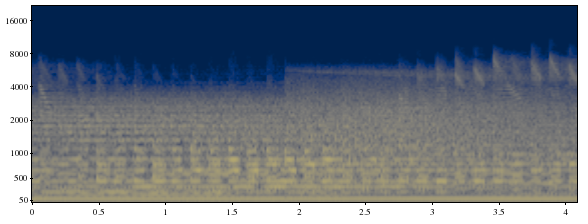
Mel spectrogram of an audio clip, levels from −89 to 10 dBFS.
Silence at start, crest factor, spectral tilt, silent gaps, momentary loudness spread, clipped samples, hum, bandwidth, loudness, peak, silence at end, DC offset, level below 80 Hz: 0 s; 14 dB; -6.5 dB/octave; none; 3 LU; under 0.1%; none; 7.8 kHz; -20 LUFS; -6 dBFS; 0 s; under 0.1%; -32 dBFS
